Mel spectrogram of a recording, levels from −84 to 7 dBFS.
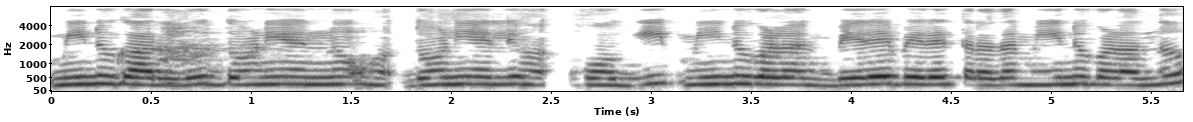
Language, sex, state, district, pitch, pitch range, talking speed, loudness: Kannada, female, Karnataka, Dharwad, 255 Hz, 240-265 Hz, 75 wpm, -16 LUFS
